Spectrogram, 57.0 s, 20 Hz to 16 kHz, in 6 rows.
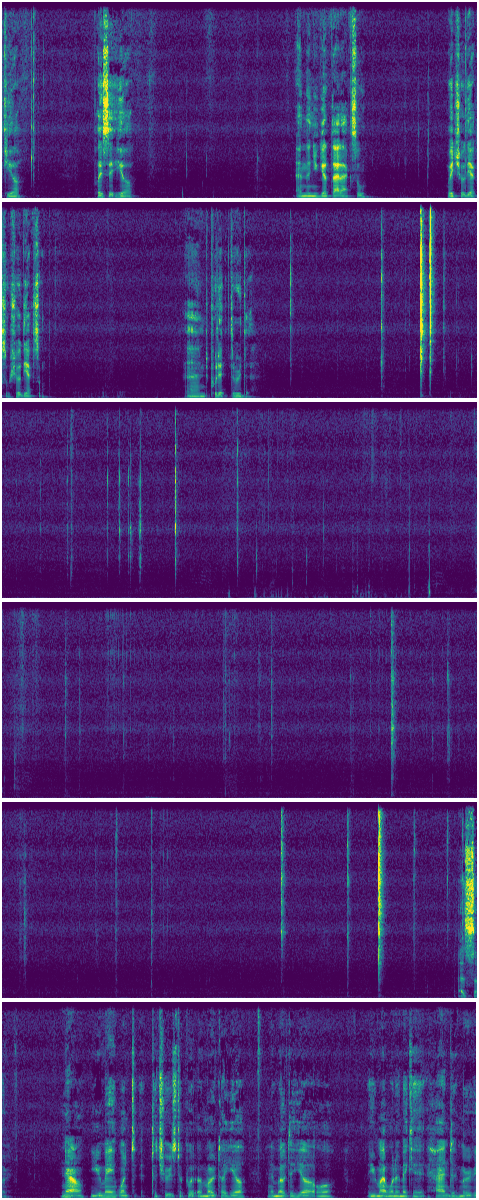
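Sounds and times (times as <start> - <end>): plastic parts clicking: 17.0 - 18.7.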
